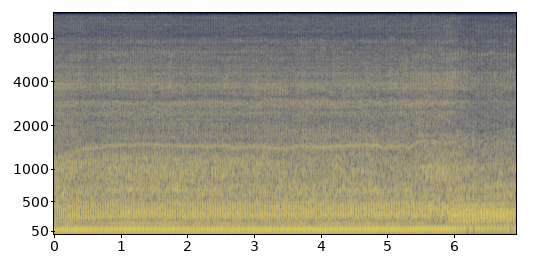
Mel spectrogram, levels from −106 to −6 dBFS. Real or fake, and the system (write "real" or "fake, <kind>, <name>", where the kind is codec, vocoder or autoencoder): real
